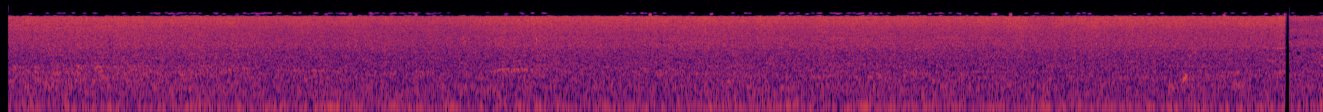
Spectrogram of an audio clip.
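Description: Steady, even background noise of a large shopping-centre lobby: a continuous hiss-like hum with no distinct events.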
